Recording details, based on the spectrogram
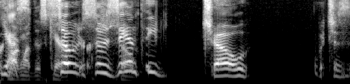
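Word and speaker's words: Xanthe Zhou: So Xanthe Joe, which is it's pronounced like Joe, as in Joe. Hey Joe.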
